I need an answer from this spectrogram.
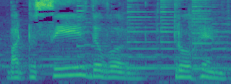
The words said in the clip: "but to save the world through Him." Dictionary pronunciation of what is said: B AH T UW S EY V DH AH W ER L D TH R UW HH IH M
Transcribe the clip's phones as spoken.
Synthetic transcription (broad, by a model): B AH T UW S EY V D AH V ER D T R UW HH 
